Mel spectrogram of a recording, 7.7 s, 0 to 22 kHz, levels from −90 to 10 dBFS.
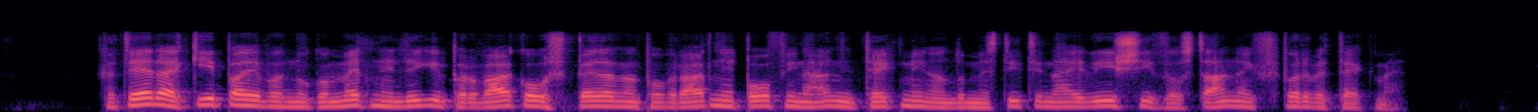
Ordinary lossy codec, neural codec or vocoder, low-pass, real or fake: none; codec, 16 kHz, 0.8 kbps, ZipCodec; none; fake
